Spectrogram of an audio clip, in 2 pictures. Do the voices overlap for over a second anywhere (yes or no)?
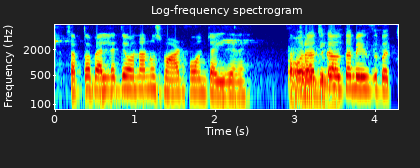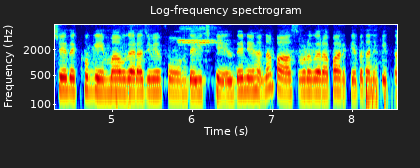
no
